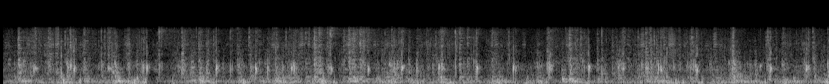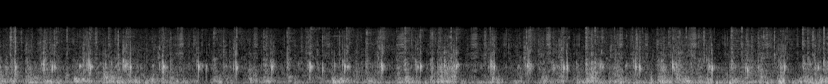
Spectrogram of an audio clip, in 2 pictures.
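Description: Horse's hooves clip-clopping steadily on a gravel track as it pulls a carriage, over the constant low rumble of the carriage wheels rolling.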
